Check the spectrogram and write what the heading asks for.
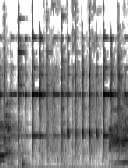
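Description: Baby monkey whimpering in short, high, gliding calls: one rising call ending just at the start, a brief one about half a second in, and another beginning near the end. The monkey is tired and unwell.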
